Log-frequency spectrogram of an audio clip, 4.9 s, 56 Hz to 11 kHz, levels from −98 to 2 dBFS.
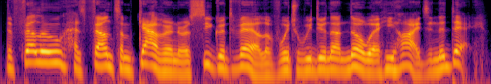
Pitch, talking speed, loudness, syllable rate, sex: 150 Hz, 255 wpm, -18 LUFS, 5.7 syllables/s, male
